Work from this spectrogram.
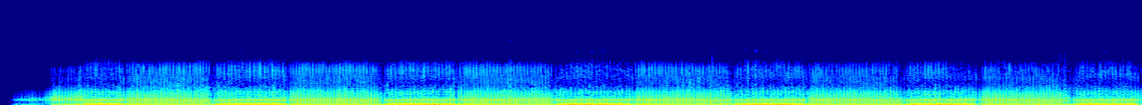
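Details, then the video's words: Domestic cat purring while being petted, a steady low rumbling drone broken into regular breath cycles of about one to two seconds, each inhale and exhale audible as a slight shift in tone. "Cat Petting and Purring"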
